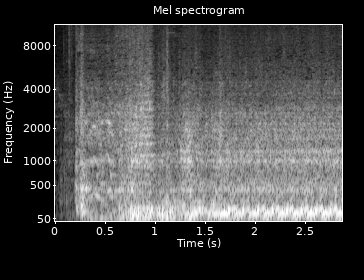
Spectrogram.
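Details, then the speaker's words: Four-wheel-drive diesel, started at half throttle without glow plugs: brief crank catches at once into steady, even clatter; clean start, good compression, no smoke. "What a champ. So I said, don't need glow plugs, that's got good compression. No smoke, nothing. Mint."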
